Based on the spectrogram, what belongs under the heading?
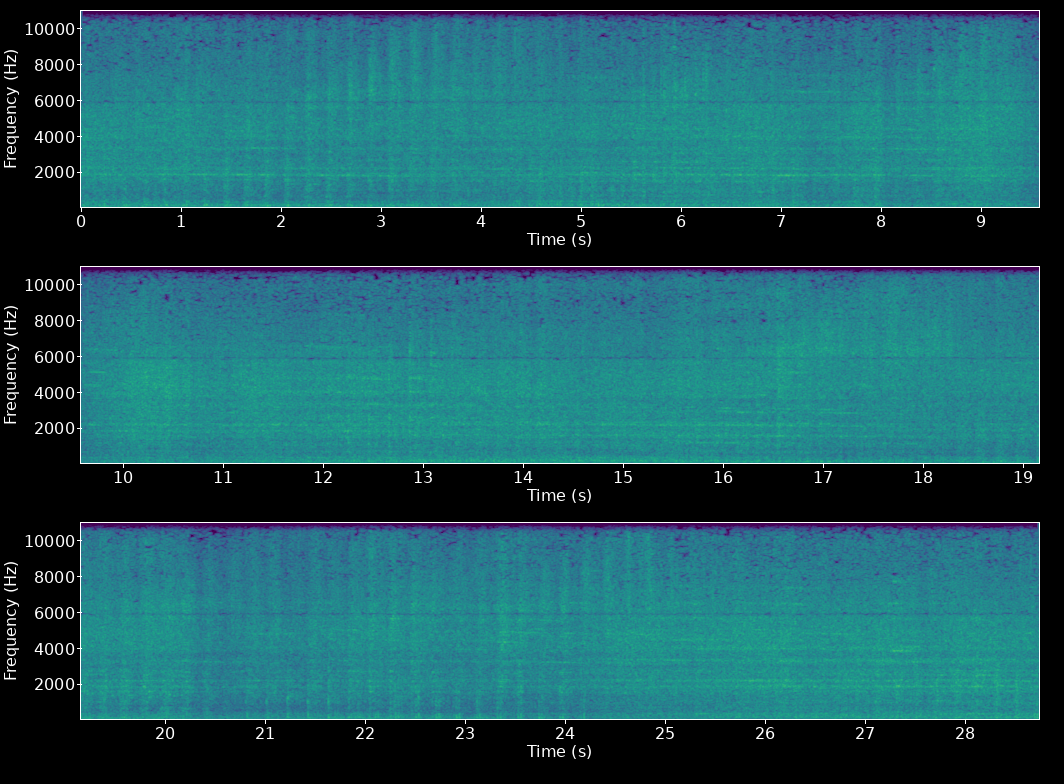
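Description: Freight train of empty coal hopper cars rolling past at a steady speed, the steel wheels clicking over the rail joints in a continuous clickety-clack over a steady rumble.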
